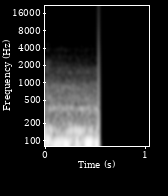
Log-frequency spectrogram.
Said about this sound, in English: Careful, careful, traffic, traffic, careful, careful, traffic. Careful, careful, traffic, traffic, careful, careful, traffic. I think this traffic is scary. I think this traffic is scary.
